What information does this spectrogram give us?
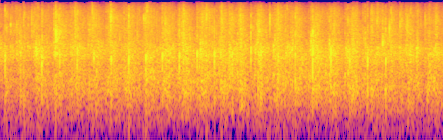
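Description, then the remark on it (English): A room full of people applauding steadily, a dense wash of many hands clapping at once, sustained and fairly loud for several seconds with no voices standing out. “Let's give him a hand.”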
